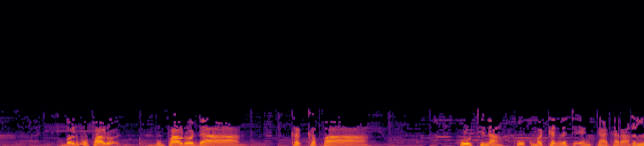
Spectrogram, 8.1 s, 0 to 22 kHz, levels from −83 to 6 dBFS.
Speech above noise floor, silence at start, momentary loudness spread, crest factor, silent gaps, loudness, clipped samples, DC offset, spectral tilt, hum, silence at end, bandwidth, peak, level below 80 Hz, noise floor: 25 dB; 0 s; 16 LU; 16 dB; none; -21 LUFS; under 0.1%; under 0.1%; -4.5 dB/octave; none; 0 s; 5.8 kHz; -6 dBFS; -54 dBFS; -45 dBFS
